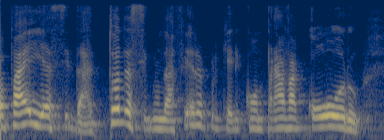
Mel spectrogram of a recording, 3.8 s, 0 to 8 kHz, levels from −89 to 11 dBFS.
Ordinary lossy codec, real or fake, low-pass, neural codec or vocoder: none; fake; 7.2 kHz; vocoder, 44.1 kHz, 80 mel bands, Vocos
